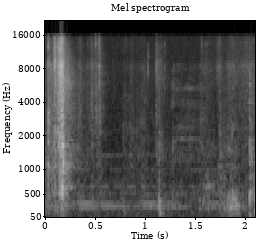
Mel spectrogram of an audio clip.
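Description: A MacBook being pushed into a backpack's padded laptop sleeve: a short scrape just after the start and a faint click about a second later, over soft background music.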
